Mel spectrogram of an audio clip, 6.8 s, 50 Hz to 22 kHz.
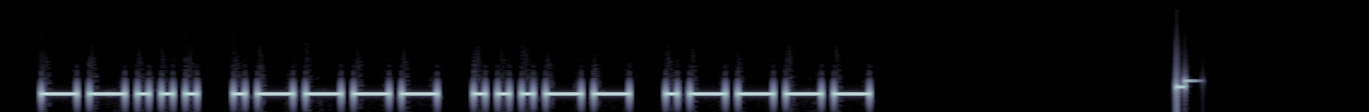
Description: Morse code, heard as a keyed tone, about 20 wpm, 700 Hz. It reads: 7131
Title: Four Letter-Number Combinations - 20wpm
